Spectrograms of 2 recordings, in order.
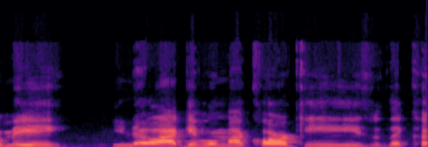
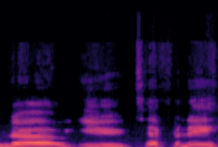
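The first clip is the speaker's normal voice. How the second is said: mock-sarcastic tone, lower pitch and quieter; 5 semitones lower, 7 dB quieter than usual. Retelling how he answered her saying she wasn't afraid, imitating his sarcastic reply. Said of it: "being sarcastic".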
